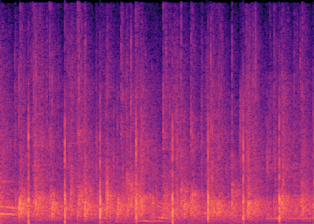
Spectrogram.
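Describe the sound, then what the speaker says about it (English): A church congregation claps during a Sunday service, the hand claps landing in a loose, roughly rhythmic beat amid general crowd noise and faint voices. "Let's give him a big hand clap this morning"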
